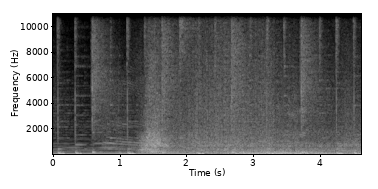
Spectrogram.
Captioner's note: concentrated straining, followed by jet blast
